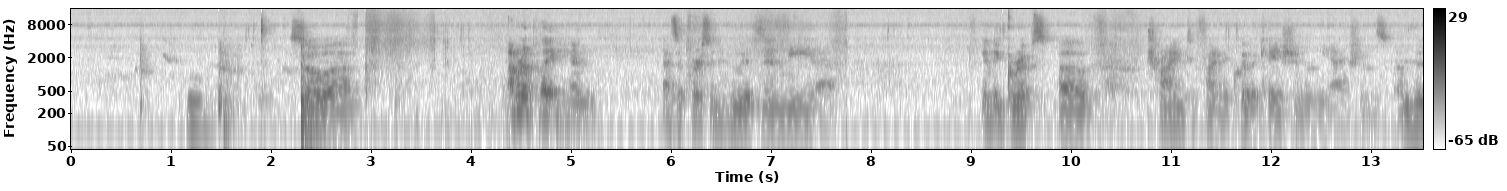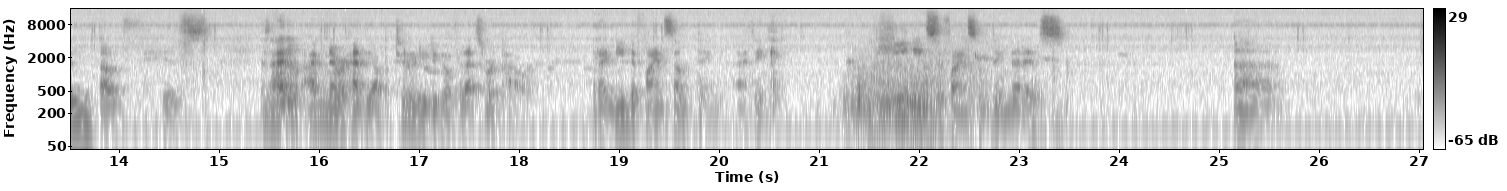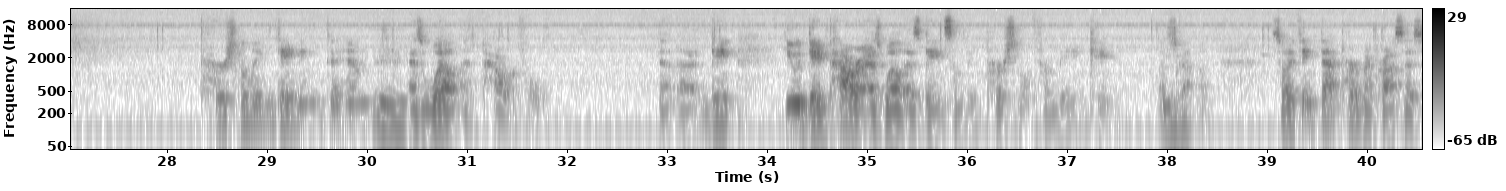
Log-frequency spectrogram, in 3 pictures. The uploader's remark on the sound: Technical difficulties can't stop The Ghost Lights Podcast!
